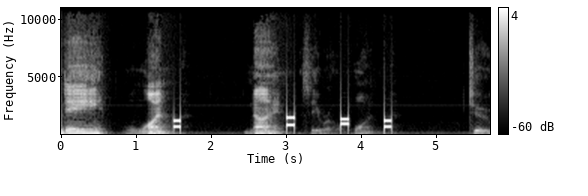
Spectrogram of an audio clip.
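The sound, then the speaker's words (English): Telephone keypad tones beep as a star code and number are dialed: four short, bright tones sound separately, with a person talking between them. “I'm just going to dial the number. Do the star 70, right?”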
